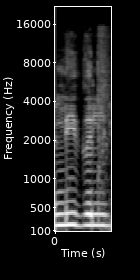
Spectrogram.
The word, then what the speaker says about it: Lidl: ¿Cómo suena Lidl? – Lidl Trek, que van a estar estrenando uniforme.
